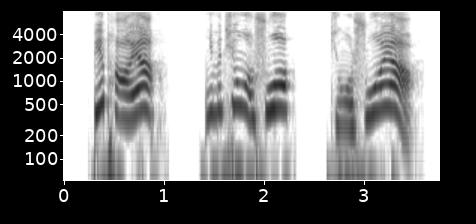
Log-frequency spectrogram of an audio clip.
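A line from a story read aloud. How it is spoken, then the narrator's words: Shouting while chasing. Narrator (Chinese): 丹尼尔在后面紧追，边追边喊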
